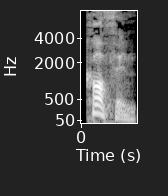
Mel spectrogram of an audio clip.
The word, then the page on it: coffin: anglais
